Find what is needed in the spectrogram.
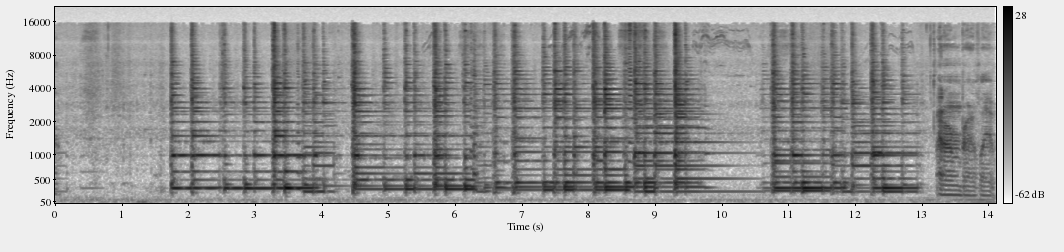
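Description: Ukulele strummed in chords, starting about two seconds in after a brief quiet, with the chords left ringing for a moment near ten seconds before the strumming resumes.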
